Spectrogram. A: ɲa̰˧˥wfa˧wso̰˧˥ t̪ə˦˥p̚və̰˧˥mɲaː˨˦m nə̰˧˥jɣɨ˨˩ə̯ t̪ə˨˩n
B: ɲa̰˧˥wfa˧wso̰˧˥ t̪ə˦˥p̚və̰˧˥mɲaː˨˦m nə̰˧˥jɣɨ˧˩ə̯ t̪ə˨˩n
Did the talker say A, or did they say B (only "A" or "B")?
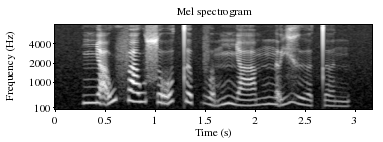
A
